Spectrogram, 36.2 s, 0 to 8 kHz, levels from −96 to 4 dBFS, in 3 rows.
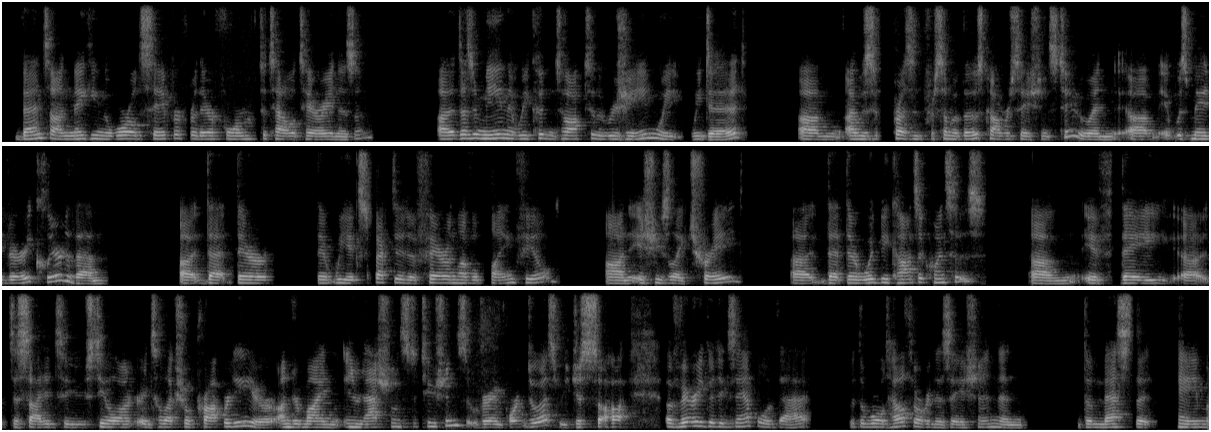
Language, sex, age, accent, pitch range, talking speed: English, female, 50-69, American, 175-205 Hz, 170 wpm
